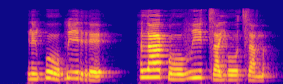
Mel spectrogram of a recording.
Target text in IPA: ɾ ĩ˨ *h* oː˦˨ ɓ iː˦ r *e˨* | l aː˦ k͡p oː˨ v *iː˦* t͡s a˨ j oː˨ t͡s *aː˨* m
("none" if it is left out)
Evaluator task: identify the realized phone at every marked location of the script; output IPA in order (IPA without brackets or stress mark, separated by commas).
p, e˨, iː˦, a˨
